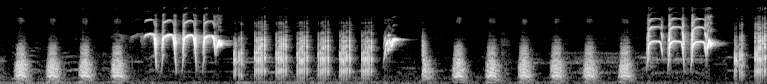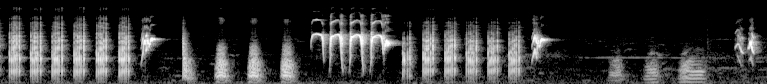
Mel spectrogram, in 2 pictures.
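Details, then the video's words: Long gacor mompa song of a Javan myna, jalak kebo, full of variation, used to tutor other starlings: steady trains of buzzy pulses broken by high ringing whistled phrases, repeated in cycles, ending in softer notes. "Pancingan Jalak Kebo Gacor Mompa Full Variasi - Masteran Suara Burung Jalak Kebo Full Isian Mewah"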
